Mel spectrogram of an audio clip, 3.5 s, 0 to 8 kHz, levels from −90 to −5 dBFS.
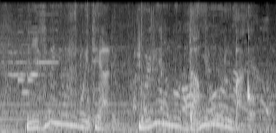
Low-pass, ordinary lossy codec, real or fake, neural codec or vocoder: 7.2 kHz; none; real; none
